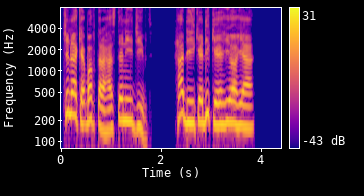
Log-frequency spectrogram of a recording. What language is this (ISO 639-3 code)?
ibo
